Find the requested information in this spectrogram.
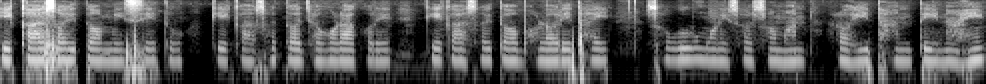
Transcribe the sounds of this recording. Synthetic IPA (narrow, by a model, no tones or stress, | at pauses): kekasɔɦit̪ɔmiset̪u | kekasɔɦit̪ɔd͡ʒʱɔɡɔɽakɔɾe | kekasɔɦit̪ɔbʱɔlɔɾet̪ʰajsɔbumɔɽ̃isɔsɔman | ɾɔɦit̪ʰant̪inaɦĩ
